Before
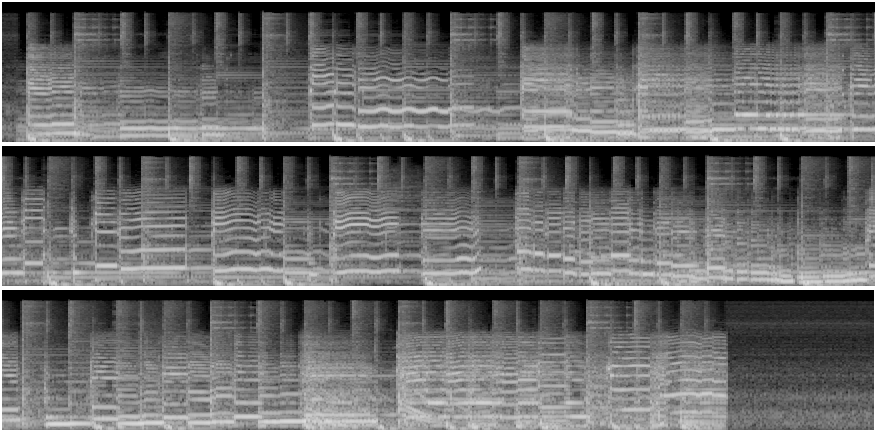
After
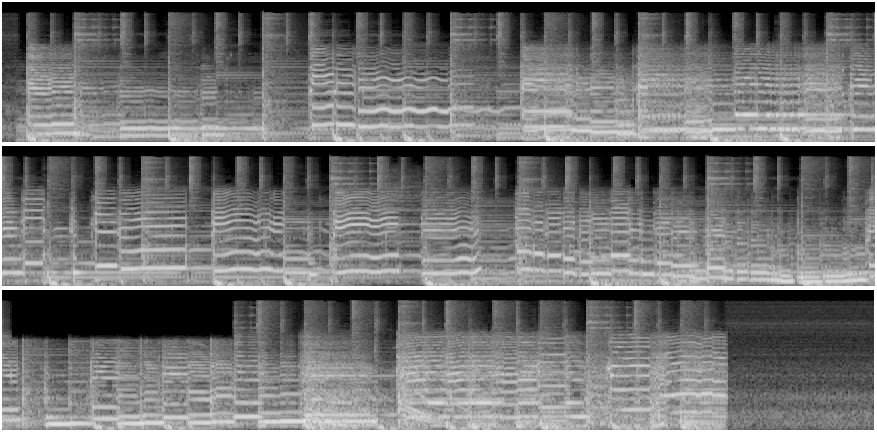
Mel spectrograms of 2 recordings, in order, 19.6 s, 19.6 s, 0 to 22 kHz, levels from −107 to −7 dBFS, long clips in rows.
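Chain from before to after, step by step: 13.15–14.83 s: Chebyshev low-pass 5 kHz, order 10; trim +3 dB

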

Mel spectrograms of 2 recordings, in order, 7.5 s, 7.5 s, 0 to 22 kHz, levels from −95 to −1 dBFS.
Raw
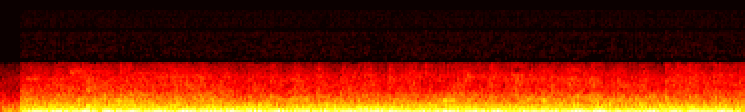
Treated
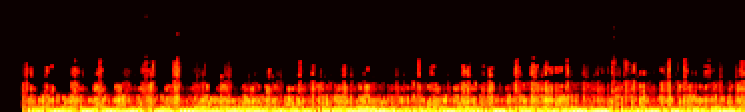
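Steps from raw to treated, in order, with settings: spectral noise reduction 6 dB; chorus voices 2, 0.97 Hz, delay 22 ms, depth 3 ms; in parallel at -1 dB: peak limiter -18 dBFS, peak gain reduction 8.5 dB; on the sum: bit crusher 4-bit; static phaser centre 830 Hz, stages 8; feedback comb 110 Hz, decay 0.73 s, harmonics all, mix 70%; spectral gate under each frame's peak -25 dB strong; bucket-brigade echo 515 ms, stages 4096, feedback 35%, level -13 dB; trim +6 dB

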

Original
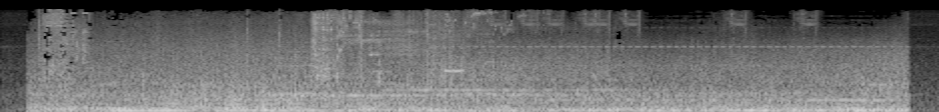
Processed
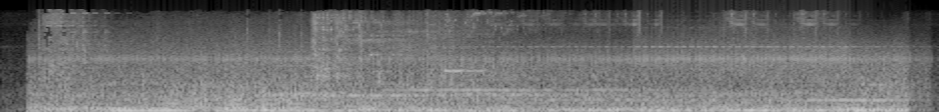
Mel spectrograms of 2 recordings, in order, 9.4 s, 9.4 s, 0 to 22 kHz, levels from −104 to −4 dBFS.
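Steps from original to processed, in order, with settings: rattle on loud lows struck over -34 dBFS, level -26 dBFS; 6.31–8.49 s: treble shelf 3.1 kHz +11.5 dB; thinning echo 218 ms, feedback 22%, high-pass 420 Hz, level -7 dB; trim -3.5 dB

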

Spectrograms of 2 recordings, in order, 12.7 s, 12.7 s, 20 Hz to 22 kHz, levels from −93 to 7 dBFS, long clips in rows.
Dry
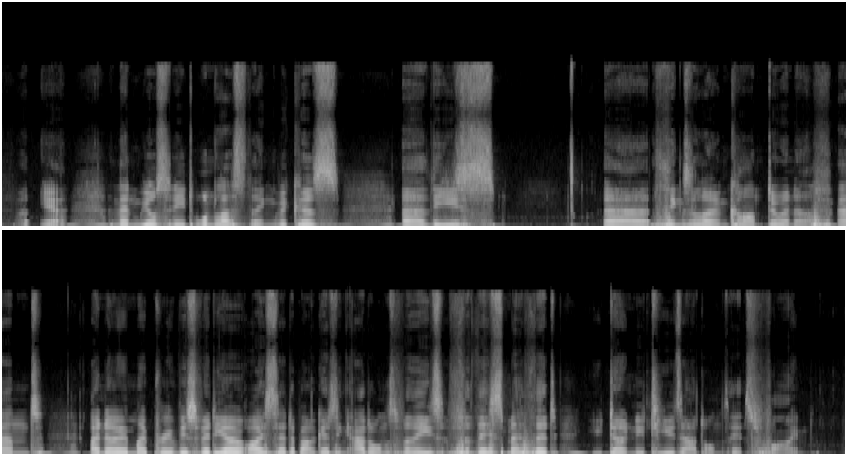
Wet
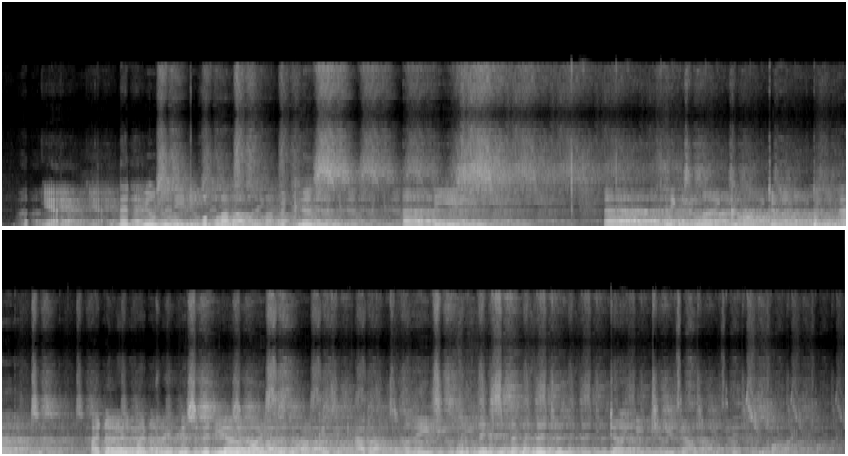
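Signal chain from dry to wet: thinning echo 335 ms, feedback 61%, high-pass 420 Hz, level -8 dB; on a send at -1.5 dB: reverberation RT60 0.85 s, pre-delay 45 ms; on the sum: trim -1.5 dB

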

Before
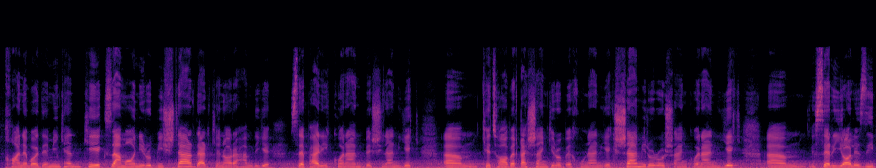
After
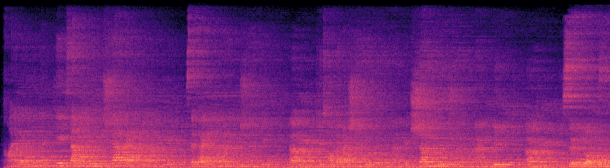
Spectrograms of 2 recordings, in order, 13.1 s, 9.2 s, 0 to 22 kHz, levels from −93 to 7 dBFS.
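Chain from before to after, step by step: gliding tape speed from 163% -> 124%; pitch-shifted reverb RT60 2 s, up +7 st, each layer -8 dB, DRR -8.5 dB; trim +1 dB

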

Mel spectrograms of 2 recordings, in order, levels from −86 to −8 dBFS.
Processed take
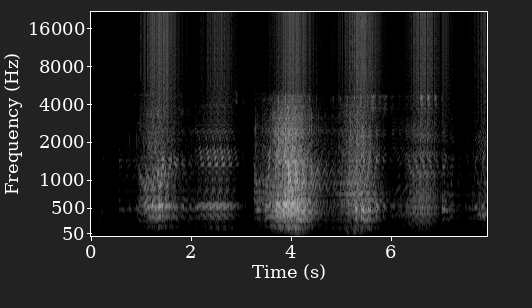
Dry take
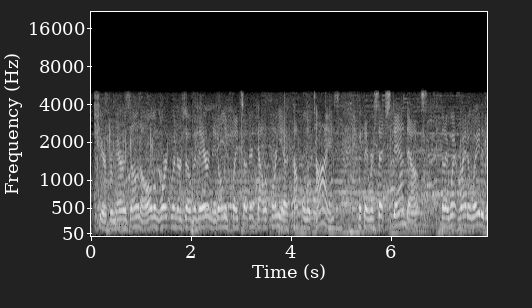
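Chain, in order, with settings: Doppler pass-by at 3.53 s, 13 m/s, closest 3.9 m; treble shelf 3.5 kHz -7 dB; delay 761 ms -15 dB; in parallel at -11 dB: saturation -27.5 dBFS, distortion -8 dB; on the sum: time-frequency box 2.33–3.27 s, 230–4100 Hz -22 dB; crackle 160 per s -37 dBFS; gate with hold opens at -29 dBFS; differentiator; on a send: feedback delay 140 ms, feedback 55%, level -3 dB; on the sum: level rider gain up to 4 dB; logarithmic tremolo 0.74 Hz, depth 25 dB; trim +9.5 dB

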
